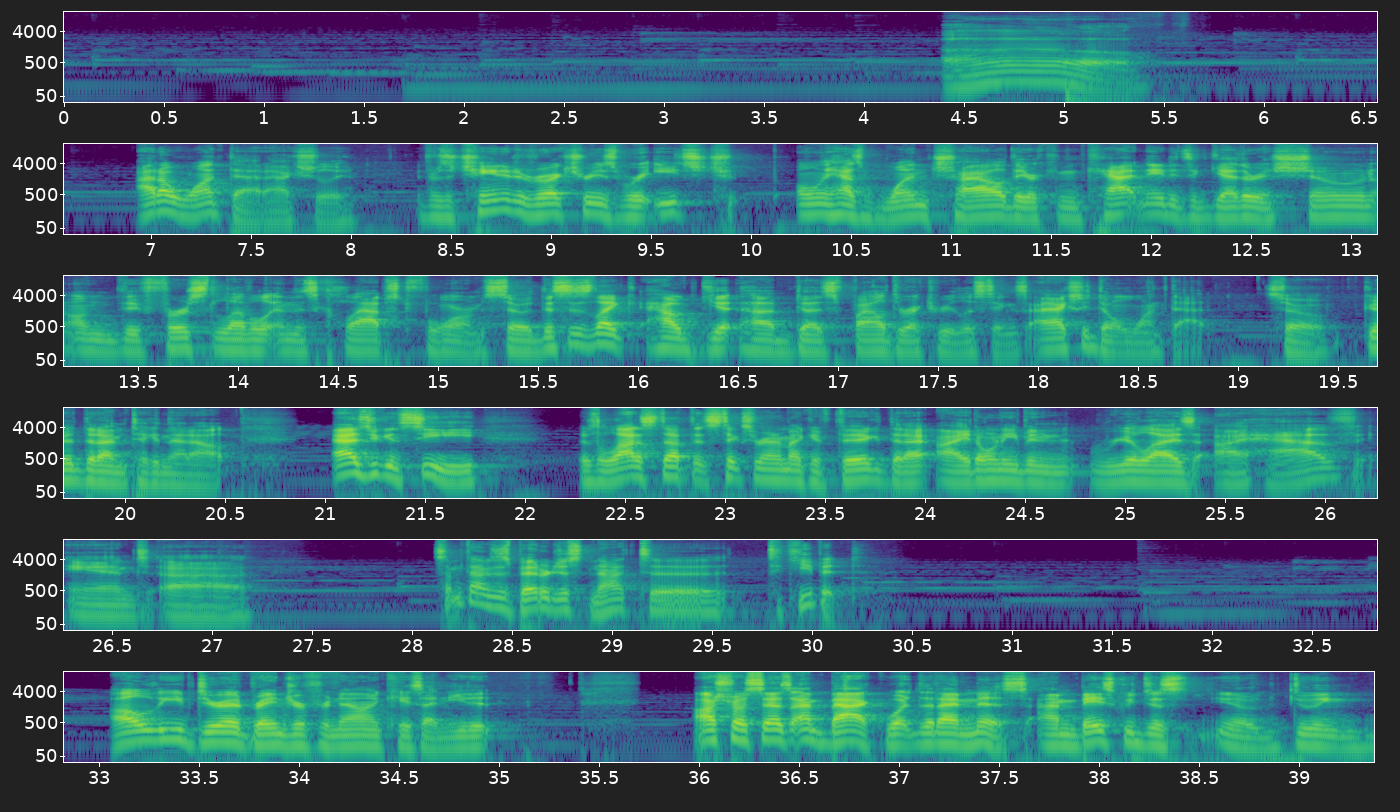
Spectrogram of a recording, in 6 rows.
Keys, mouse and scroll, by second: 19.4 ctrl+p, 21.8 ctrl+a, 22.2 ctrl+k, 23.5 ctrl+s, 25.1 ctrl+p, 27.3 shift+j, 28.1 BackSpace, 28.3 Delete, 30.2 ctrl+k, 32.6 ctrl+s.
